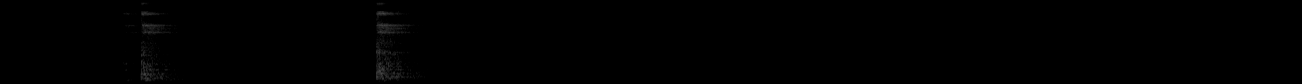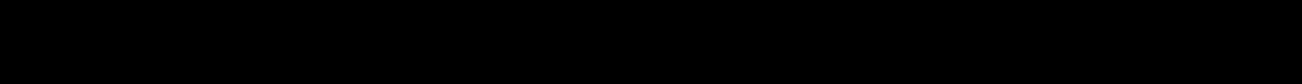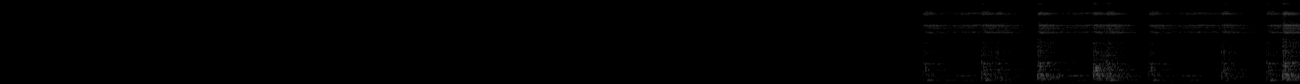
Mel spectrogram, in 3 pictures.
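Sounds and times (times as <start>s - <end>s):
tambourines: 0.9s - 2.0s, 3.8s - 4.3s, 35.3s - 39.0s.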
